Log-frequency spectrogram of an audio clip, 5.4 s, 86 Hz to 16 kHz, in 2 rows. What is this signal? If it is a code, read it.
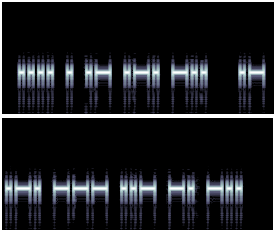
Morse code, heard as a keyed tone, about 25 wpm, 600 Hz. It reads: HEARD AROUND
